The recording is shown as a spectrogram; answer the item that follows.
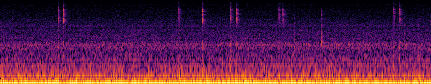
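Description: Light clicking at a computer, about eight sharp clicks spaced irregularly, over a steady low hum of room noise.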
